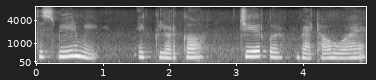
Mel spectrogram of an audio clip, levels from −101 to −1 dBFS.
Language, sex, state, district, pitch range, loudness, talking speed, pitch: Hindi, female, Himachal Pradesh, Shimla, 205-250 Hz, -16 LUFS, 110 wpm, 225 Hz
